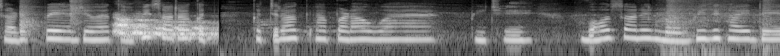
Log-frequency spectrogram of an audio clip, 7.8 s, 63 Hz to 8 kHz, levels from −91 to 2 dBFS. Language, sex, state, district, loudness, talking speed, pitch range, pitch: Hindi, female, Punjab, Kapurthala, -20 LUFS, 145 wpm, 260-285 Hz, 270 Hz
